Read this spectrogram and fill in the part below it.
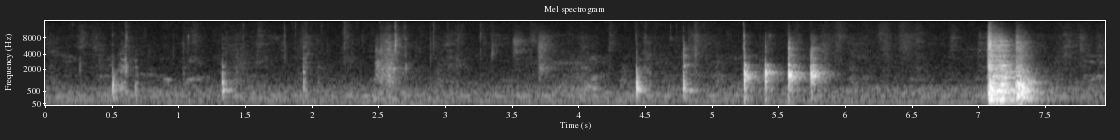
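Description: A spoon clinks and scrapes against a dish while leek sauce is layered into a salmon lasagne, scattered single taps followed by a quick run of sharp clinks and a louder scraping clatter at the end.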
